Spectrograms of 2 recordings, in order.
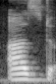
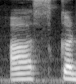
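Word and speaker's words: asked: आस्क होता है पूछना, आस्ड, आस्ड। आस्कड नहीं है ये, आस्कड नहीं है, इसमें ये मानिए कि के साइलेंट है, तो आस्ड, आस्ड। ठीक है, के नहीं है।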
